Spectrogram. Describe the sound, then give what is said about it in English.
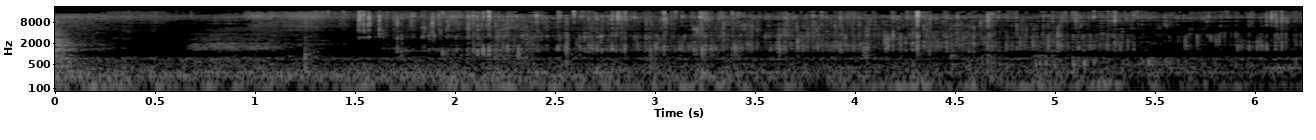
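Freshly brewed coffee pours steadily into a cup, a soft continuous trickle with faint splashes and clinks lasting several seconds, fairly quiet, with no one talking. “So yeah, I've just uh, brewing up a coffee, so I'm just going to pour it out and.”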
